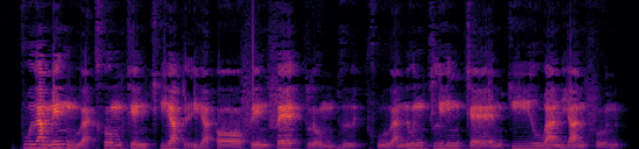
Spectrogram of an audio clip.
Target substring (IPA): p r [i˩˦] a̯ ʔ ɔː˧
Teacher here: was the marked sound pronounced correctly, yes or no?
yes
